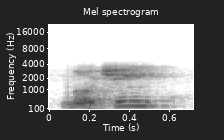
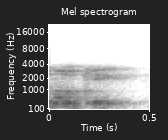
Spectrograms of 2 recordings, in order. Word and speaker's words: Mochi: So after the Japanese rice candy ice cream, Mochi, we pronounced it wrong. We call him Moki.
